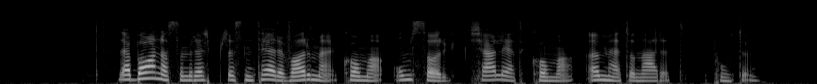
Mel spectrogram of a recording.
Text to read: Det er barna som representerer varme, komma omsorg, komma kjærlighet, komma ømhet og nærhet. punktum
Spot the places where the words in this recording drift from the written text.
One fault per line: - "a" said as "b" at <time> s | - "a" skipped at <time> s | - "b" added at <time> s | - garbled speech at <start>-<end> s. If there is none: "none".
- "komma" skipped at 4.6 s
